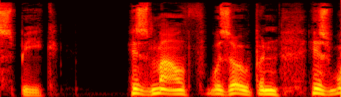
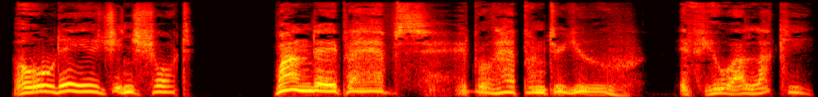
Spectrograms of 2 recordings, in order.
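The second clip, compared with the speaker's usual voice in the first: put-on wry old wizard; 7 semitones higher than usual. Dumbledore wry.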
